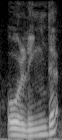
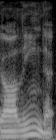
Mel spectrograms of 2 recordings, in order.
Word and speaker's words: Olinda: Fecha o E ou abre o E, né? Como falar Olinda e Olinda. Eu sou paulista, para mim é Ou Olinda, então Olinda não é nada.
